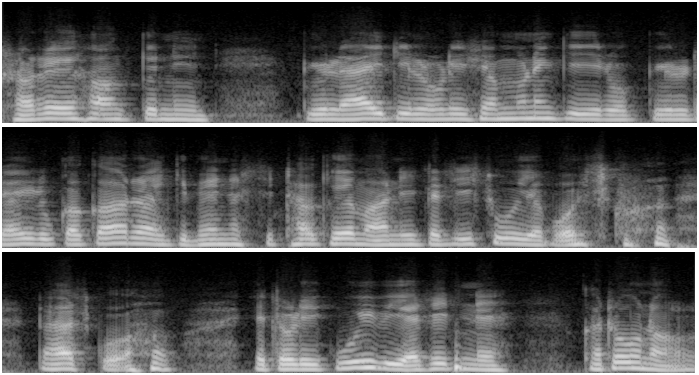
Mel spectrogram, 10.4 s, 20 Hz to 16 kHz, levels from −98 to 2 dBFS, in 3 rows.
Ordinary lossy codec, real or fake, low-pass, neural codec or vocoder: none; fake; 14.4 kHz; vocoder, 44.1 kHz, 128 mel bands every 512 samples, BigVGAN v2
